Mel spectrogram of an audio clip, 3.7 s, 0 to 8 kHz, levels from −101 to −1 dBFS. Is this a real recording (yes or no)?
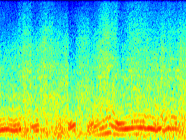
no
